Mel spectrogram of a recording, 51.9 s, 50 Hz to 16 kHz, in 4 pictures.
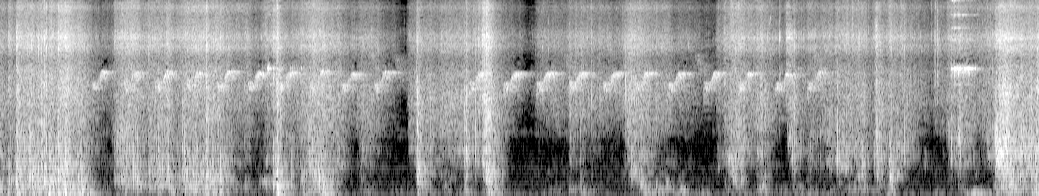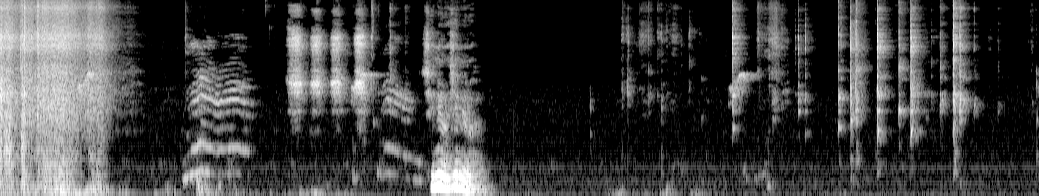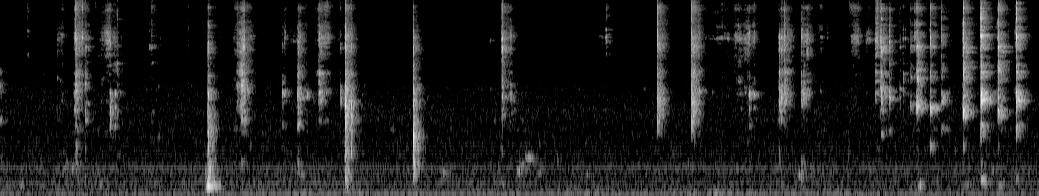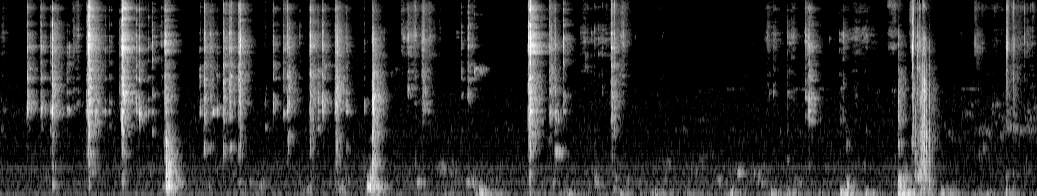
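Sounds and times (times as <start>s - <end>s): crinkly packaging rustles: 0.0s - 14.6s.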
